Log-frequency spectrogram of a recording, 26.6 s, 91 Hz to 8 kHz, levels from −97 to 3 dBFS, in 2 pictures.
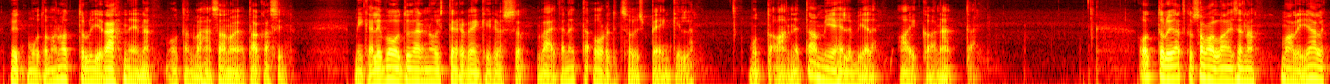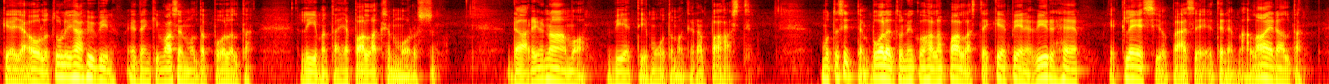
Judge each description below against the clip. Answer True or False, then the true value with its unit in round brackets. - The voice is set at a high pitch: False (105 Hz)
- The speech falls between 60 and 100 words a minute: False (135 wpm)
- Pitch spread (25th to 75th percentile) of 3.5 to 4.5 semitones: True (4.1 semitones)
